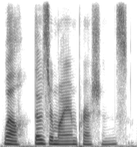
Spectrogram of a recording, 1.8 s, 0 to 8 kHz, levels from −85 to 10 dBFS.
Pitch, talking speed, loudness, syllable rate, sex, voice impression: 175 Hz, 165 wpm, -19 LUFS, 5.7 syllables/s, female, very feminine, slightly young, very thin, very tensed, very powerful, very bright, slightly soft, very clear, very fluent, very cute, slightly intellectual, very refreshing, slightly sincere, slightly calm, very friendly, slightly reassuring, very unique, elegant, very wild, sweet, lively, strict, intense, very sharp, very light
